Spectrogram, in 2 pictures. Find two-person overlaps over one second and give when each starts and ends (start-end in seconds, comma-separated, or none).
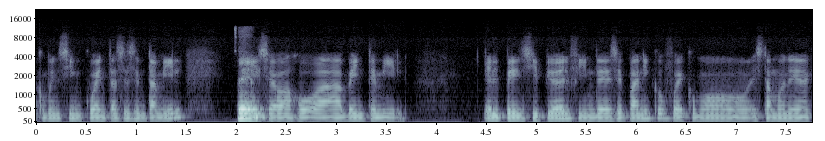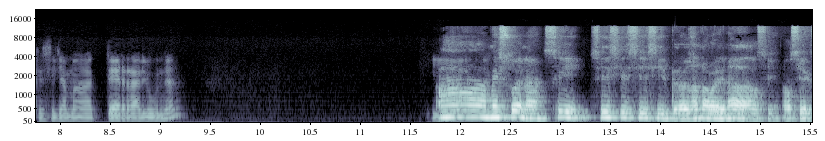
11.7-13.1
